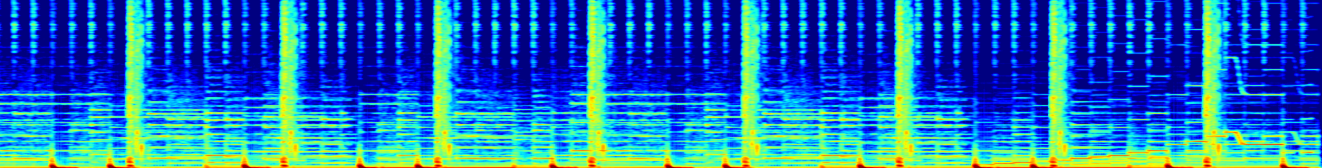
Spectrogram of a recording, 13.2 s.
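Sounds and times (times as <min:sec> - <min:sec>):
RnB music: 0:00.0 - 0:13.2.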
